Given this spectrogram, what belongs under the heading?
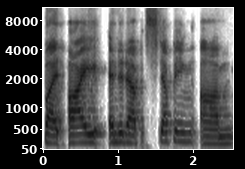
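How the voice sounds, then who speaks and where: With a Californian accent, a woman speaks with ordinary pitch variation against a quiet background. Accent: Californian American English. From California, Silicon Valley. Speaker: business strategy consultant. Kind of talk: interview.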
